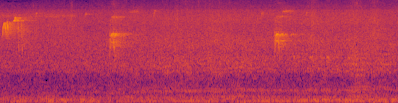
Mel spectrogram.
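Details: Bees working at a backyard hive, flying out for pollen and back. A low, steady droning hum with faint banded overtones runs throughout, broken by brief high bird chirps near the start, at about two seconds and at four seconds.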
